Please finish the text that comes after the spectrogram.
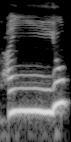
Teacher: نون ساکن اور بعد میں یا ہو تو غنہ کے ساتھ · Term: ادغام مع غنہ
